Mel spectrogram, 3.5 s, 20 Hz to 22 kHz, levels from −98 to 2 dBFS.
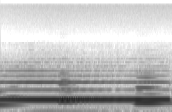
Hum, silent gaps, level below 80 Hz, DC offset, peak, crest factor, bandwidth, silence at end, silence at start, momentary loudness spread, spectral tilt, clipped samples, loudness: none; none; -60 dBFS; under 0.1%; -10 dBFS; 10 dB; 2.9 kHz; 0 s; 0 s; 3 LU; -9 dB/octave; under 0.1%; -21 LUFS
